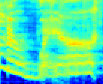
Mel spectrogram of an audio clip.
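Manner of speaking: high, slow drawn-out holler; yell. A narrator's reading. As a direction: stretch it into a silly yell. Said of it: "yelled Duck".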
